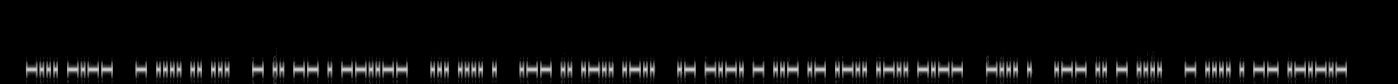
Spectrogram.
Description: Morse code, heard as a keyed tone, about 34 wpm, 700 Hz. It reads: BY THIS TIME, SHE WILL ACTUALLY BE WITH THEM.
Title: Sentences from Top 1000 Words - Review Part 4 - 35wpm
